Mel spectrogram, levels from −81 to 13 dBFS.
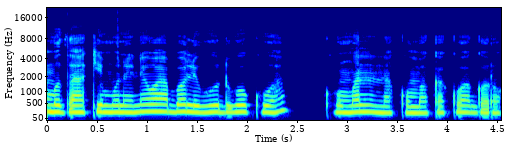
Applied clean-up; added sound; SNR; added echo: neural mask model Resemble Enhance denoiser.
